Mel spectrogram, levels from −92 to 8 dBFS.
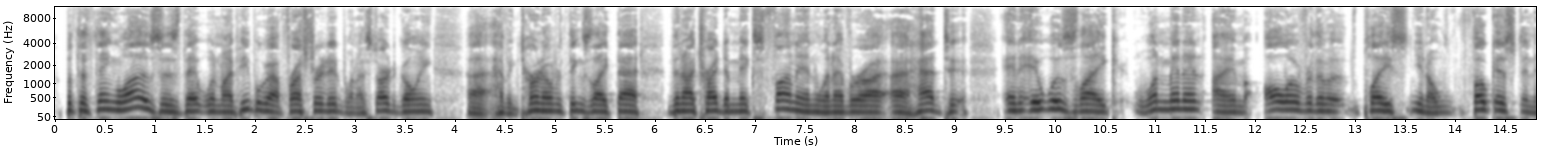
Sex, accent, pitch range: male, American, 145-195 Hz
